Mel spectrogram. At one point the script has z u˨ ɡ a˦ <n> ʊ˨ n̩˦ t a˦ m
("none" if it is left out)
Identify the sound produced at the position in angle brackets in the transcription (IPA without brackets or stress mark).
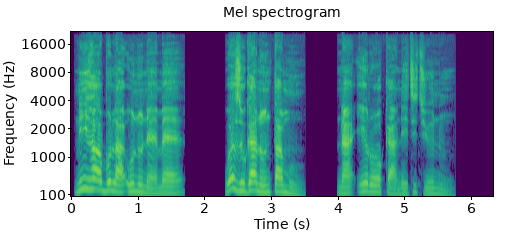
n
